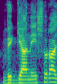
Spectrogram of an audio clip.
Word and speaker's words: विज्ञानेश्वर: जे को यहाँ पे आप जी की तरह प्रोनाउंस करते हैं, विज्ञानेश्वरा जी ने इसको यहाँ पे लिखा था मिताक्षरा को, ठीक है।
